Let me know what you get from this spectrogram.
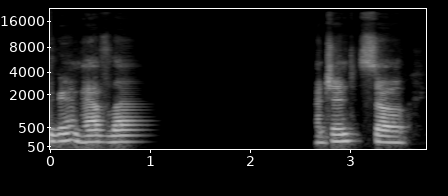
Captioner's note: distorted speaking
